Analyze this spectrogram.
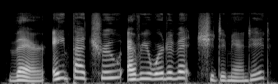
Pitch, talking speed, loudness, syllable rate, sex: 230 Hz, 195 wpm, -19 LUFS, 6.1 syllables/s, female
